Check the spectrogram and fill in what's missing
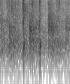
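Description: A church congregation at a Sunday service claps in encouragement for an elder with a cracked bone, producing a short stretch of steady, fairly soft applause with a few sharper individual claps standing out.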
